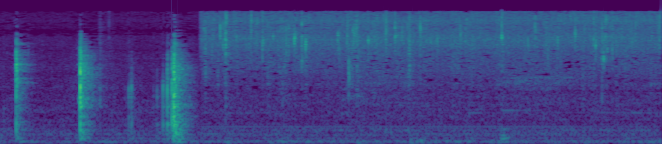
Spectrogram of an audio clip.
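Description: Small dried fish (dilis) frying in oil in a pan: a soft sizzle with scattered small crackles, starting about a second and a half in. Before that come three short, sharp sounds.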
